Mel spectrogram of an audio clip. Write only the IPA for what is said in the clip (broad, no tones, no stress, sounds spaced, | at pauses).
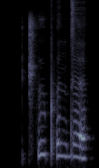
t͡ʃʼ ɨ pʼ ɘ n d ɛ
